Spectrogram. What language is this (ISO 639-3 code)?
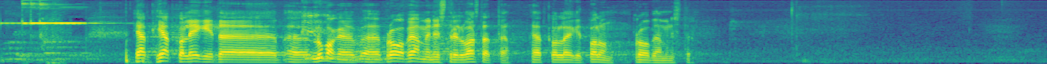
est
